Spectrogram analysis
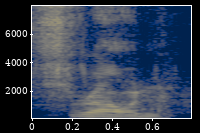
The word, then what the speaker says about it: Throne: it's called Throne it's it's spelled like the throne you sit on but because it's a sport coffee makes it seem like Throne like like you would throw a football a football is thrown sort of thing I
